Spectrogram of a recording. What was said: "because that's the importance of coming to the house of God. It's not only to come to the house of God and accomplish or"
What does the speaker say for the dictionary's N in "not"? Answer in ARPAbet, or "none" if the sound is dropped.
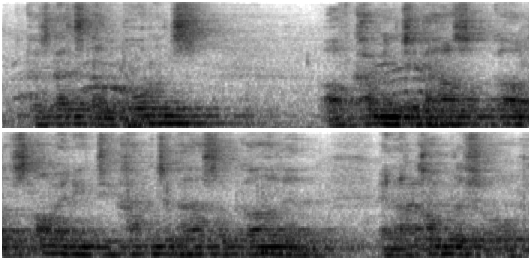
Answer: L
